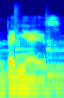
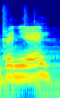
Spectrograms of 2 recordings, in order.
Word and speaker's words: beignet: uh over powder their Beignets okay what's a beignet it's a French pastry beignet how do you spell that b-e-n-a or b-e-n-e yeah there's a g in there somewhere oh there's a [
